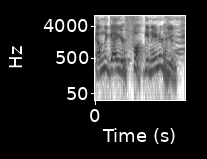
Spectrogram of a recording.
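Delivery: mock outrage at being unknown; indignant retort. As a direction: fire it back, offended. Indignant retort in retold scene.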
